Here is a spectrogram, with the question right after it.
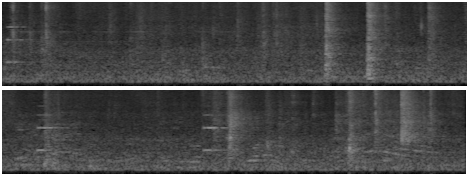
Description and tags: Low-quality audio recording of supermarket checkout line, with beeps from barcode scanner and voices in background.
